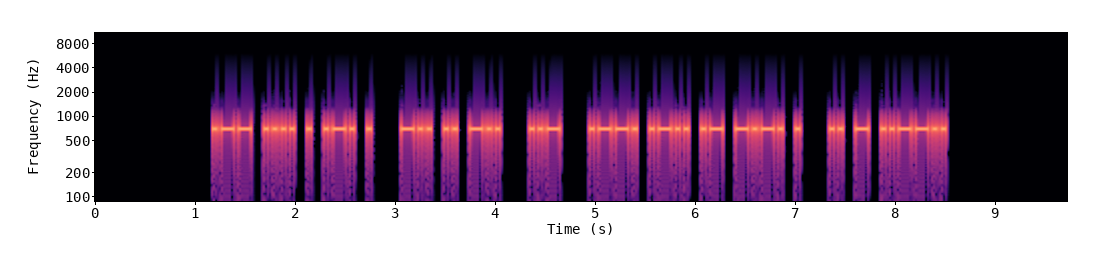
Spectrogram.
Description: Morse code, heard as a keyed tone, about 28 wpm, 700 Hz. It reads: WHERE DID U PLACE IT?
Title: Sentences from Top 200 Words and Abbreviations 28wpm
